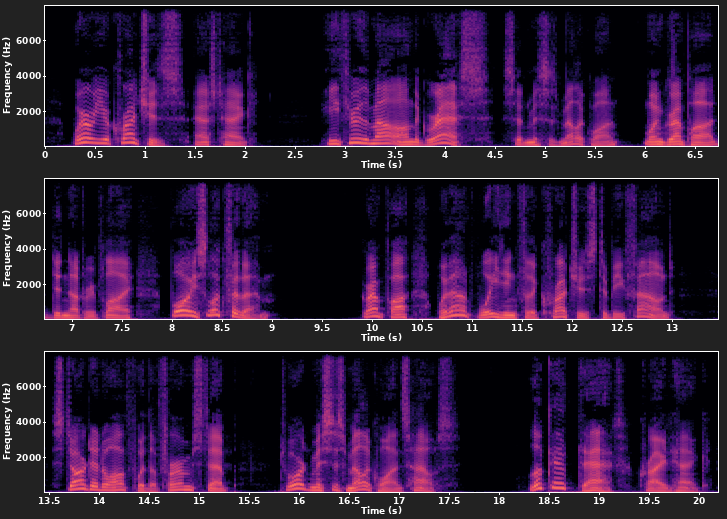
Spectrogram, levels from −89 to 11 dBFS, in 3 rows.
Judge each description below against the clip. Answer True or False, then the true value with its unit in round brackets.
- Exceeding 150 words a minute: True (160 wpm)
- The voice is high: False (140 Hz)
